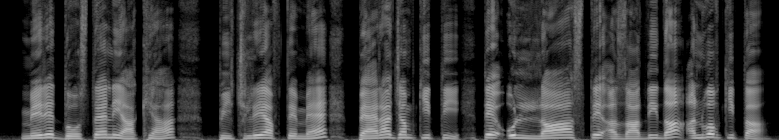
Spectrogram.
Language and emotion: Dogri, happy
